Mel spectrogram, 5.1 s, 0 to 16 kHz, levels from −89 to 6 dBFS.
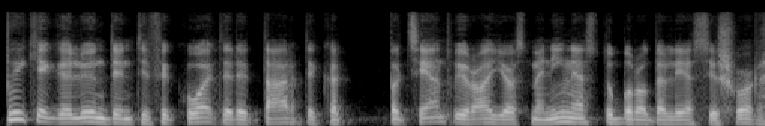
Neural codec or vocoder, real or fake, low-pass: codec, 16 kHz in and 24 kHz out, 0.9 kbps, LongCat-Audio-Codec, fine tuned four codebook decoder; fake; 10.8 kHz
